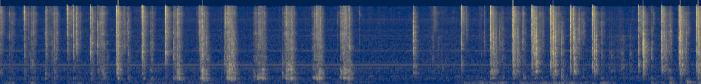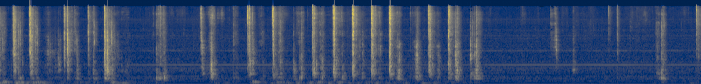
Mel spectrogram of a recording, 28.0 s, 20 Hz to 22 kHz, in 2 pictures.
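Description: Metal spatulas tapping and scraping on the steel freezing plate of an Ultratec ICR 2450 roll-ice-cream machine while the frozen ice cream layer is spread flat: quick runs of sharp clicks, several a second, broken by short pauses and thinning out near the end.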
